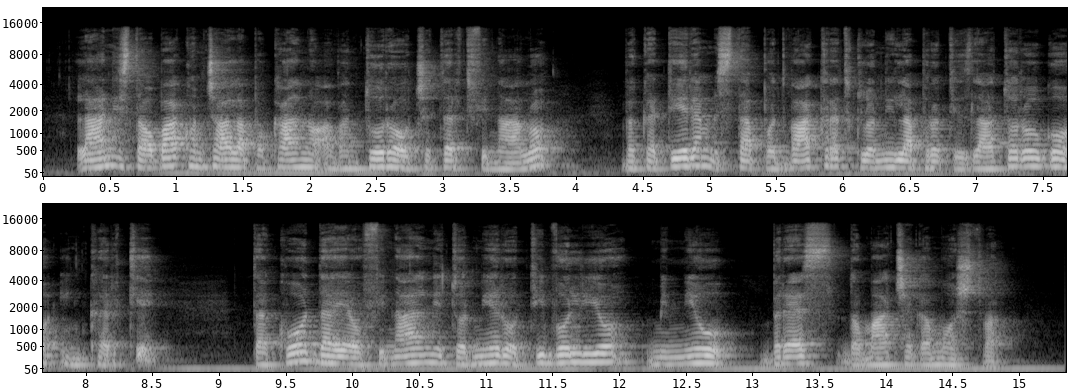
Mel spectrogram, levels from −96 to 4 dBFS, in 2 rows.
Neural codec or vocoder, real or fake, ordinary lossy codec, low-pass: none; real; none; 14.4 kHz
